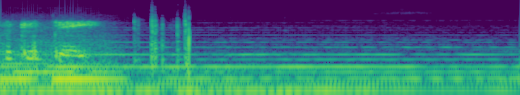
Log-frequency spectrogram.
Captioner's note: call ends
